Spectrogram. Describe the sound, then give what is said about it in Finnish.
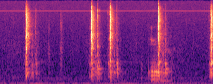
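Typewriter keys strike in sparse, irregular clacks, about five sharp impacts with a brief mechanical rattle midway, fairly quiet with no talking. “Jos osaat kirjoittaa kynällä, osaat kirjoittaa koneellakin.”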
